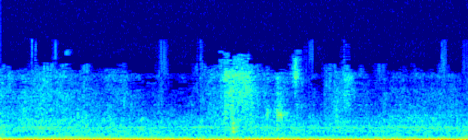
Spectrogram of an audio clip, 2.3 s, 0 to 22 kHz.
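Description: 2016 Subaru WRX fitted with a Remark axle-back exhaust cruising slowly, producing a steady, deep low rumble from inside the car with no talking.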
